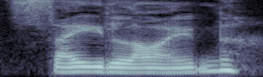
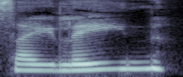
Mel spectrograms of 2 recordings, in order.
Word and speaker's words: saline: So if you think about the word saline, in American English, that's pronounced saline, and I didn't know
